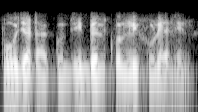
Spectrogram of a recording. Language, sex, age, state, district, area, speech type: Dogri, male, 30-45, Jammu and Kashmir, Udhampur, rural, conversation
